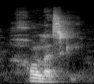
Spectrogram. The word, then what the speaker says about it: Cholesky: is, we can move on and state the Cholesky Factorization Theorem. Actually, I've been told that the correct pronunciation is Cholesky.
